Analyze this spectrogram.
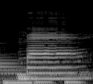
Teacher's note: first tone, flat and high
